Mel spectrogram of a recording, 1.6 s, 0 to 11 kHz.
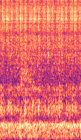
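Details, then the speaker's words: Tandberg Series 15 (1968-1971) four-track reel-to-reel tape recorder on fast rewind: even, smooth high hiss and whir of tape spooling, no thumps, scrapes or speed wobble; rewind running cleanly. "look at the rewind speed on this as well"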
